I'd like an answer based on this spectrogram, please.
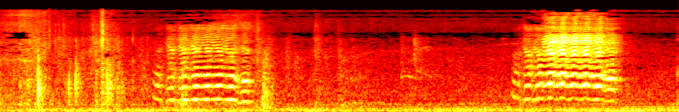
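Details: Baby female domestic goat (kid), called a lonely crybaby by her owner, who asks if she is lonely when he is gone; two wavering, strongly harmonic bleats about two and a half seconds apart, the second louder, with faint human speech around them.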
